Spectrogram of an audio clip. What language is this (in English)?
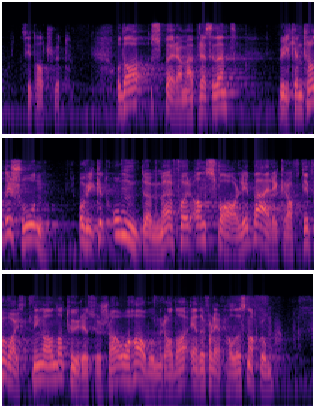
Norwegian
